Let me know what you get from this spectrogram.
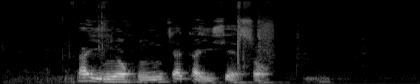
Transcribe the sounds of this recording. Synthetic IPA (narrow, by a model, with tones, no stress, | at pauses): ba˦ji˧nĩ˧˦ɔ˧kũ˨˦nĩ˧˦ti˦a˦ta˦˨ji˨˦si˦ɛ˦˨sɔ˦˨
